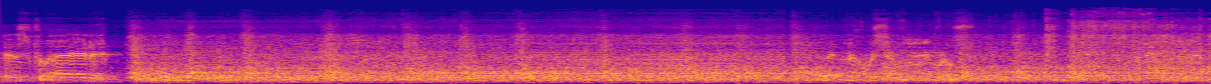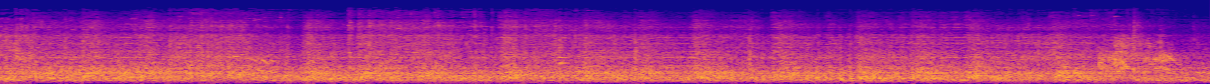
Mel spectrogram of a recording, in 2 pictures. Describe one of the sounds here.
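An airplane's engines roar in flight.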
